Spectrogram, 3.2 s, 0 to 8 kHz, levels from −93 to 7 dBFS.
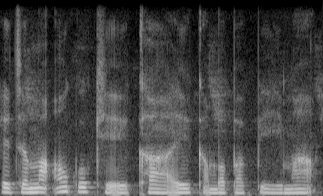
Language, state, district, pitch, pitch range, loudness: Idu Mishmi, Arunachal Pradesh, Lower Dibang Valley, 155 Hz, 145-175 Hz, -19 LUFS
